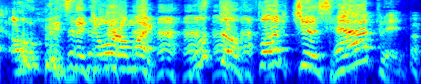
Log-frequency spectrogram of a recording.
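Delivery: high, loud, laughing; laughing disbelief. Real, not acted. Retelling the backhand, laughing loud and high. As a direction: laugh through the outrage.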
